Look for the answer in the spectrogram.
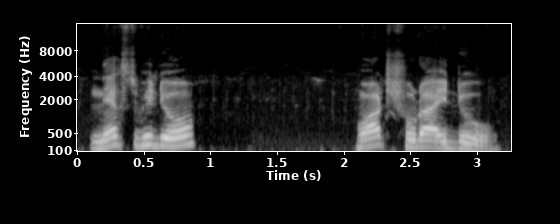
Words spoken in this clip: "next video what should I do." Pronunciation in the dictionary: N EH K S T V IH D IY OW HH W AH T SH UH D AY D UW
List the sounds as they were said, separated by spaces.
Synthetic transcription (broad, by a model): N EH K S T B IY D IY OW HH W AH T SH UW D AY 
